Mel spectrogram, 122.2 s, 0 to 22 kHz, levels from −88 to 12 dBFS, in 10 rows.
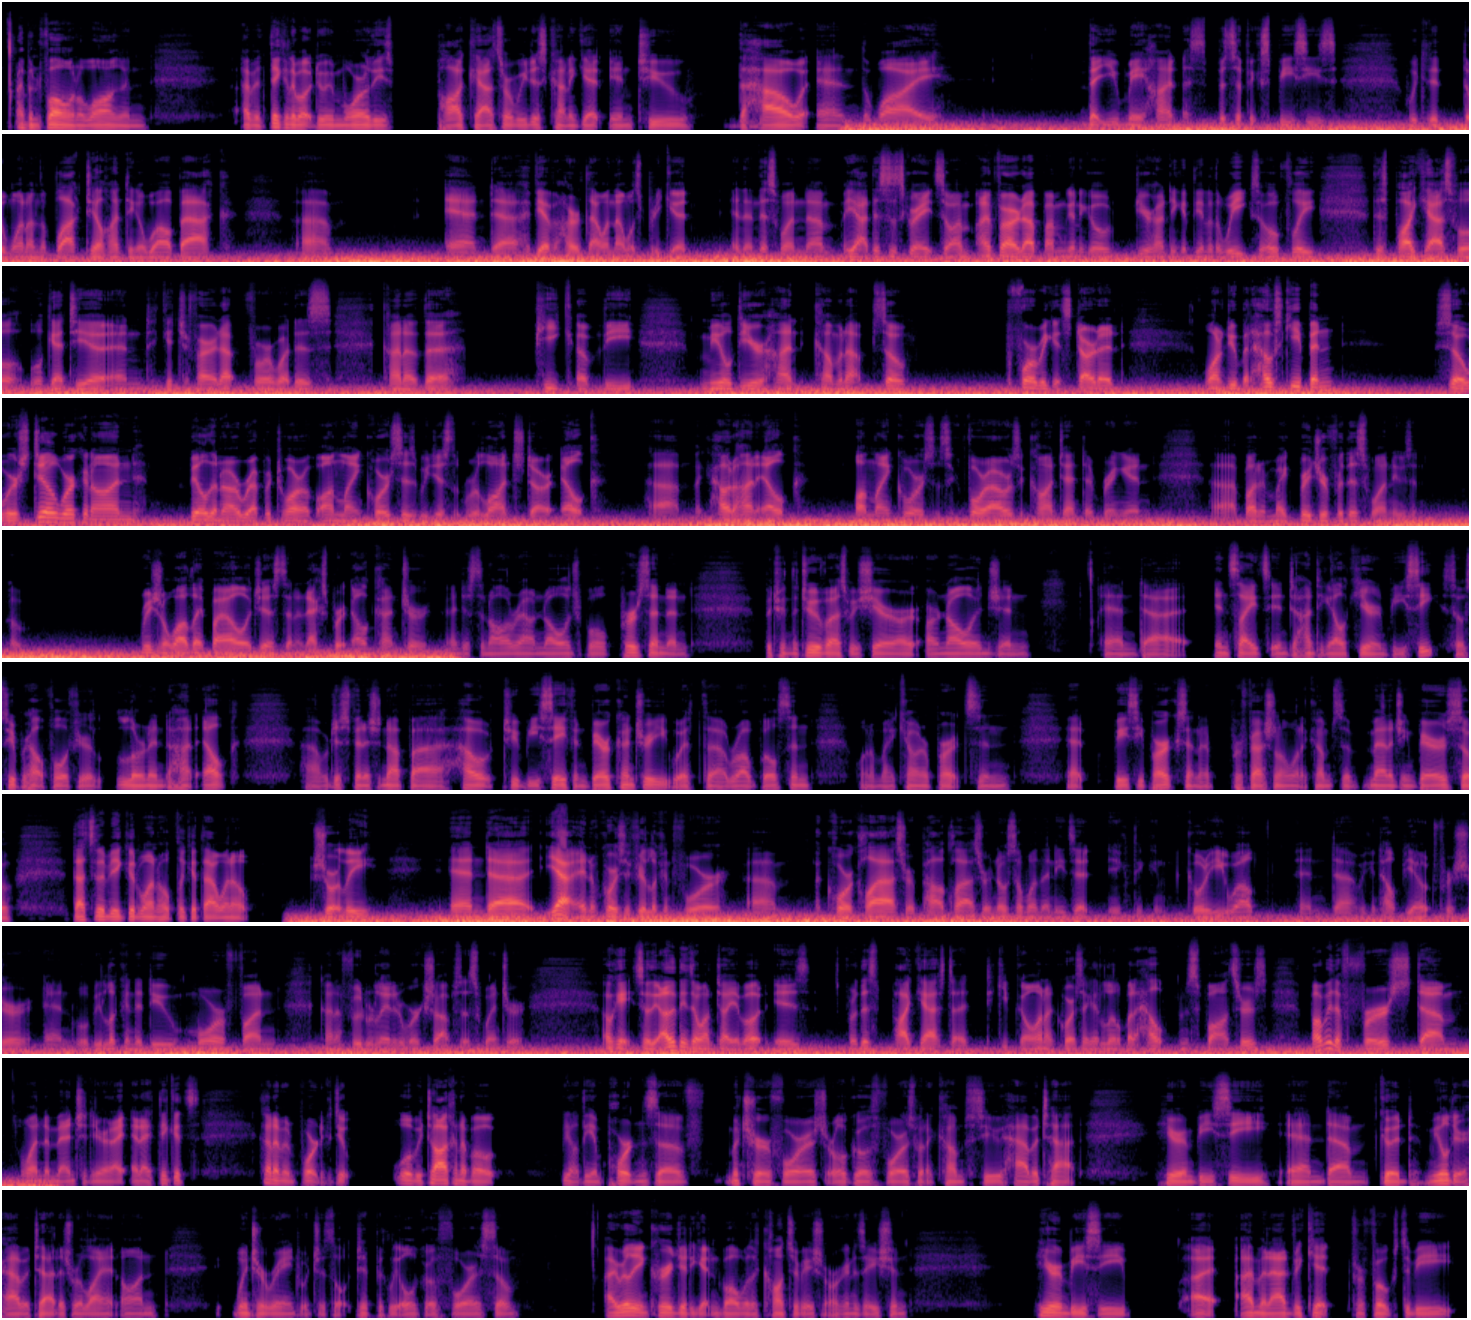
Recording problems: low rumble; noticeable; from 7 to 53 s and from 1:16 to 1:38; 15 dB below the speech

